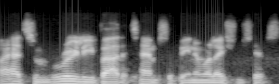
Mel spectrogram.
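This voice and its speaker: A man with a Dublin accent speaks in a fairly low pitch with ordinary pitch variation. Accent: Dublin Irish. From Dublin, Ireland (Northside). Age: 40s. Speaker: entrepreneur and personal development coach. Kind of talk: personal testimony in interview. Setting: remote call from home office. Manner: hesitant, many fillers and repetitions.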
